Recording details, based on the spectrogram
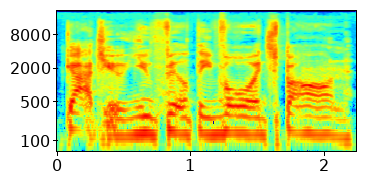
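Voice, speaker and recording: A man's voice: mid-range voice, flat delivery, dry recording, clean studio sound, voice pushed up. A man voicing a menacing, sneering space pirate mercenary in a sci-fi audiobook. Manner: slow, sneering. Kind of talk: sci-fi audiobook character acting.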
